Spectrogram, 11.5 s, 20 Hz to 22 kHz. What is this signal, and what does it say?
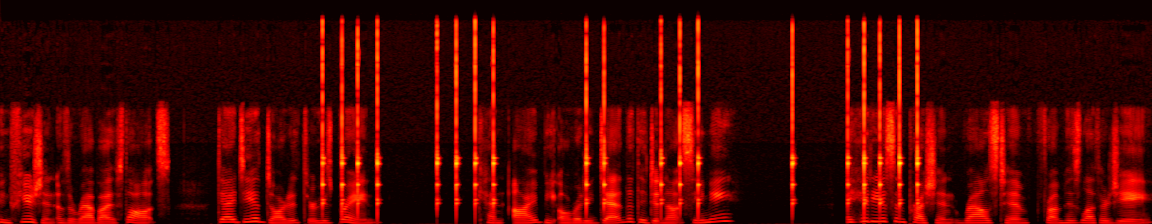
Tap code, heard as taps on glass, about 5 knocks a second, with speech in English. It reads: THE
